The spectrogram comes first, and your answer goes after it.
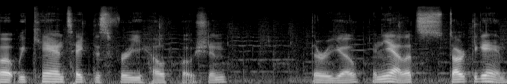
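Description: Music plays in the background as a man talks at a fairly slow pace. His pitch is fairly low and his intonation fairly even. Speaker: gaming YouTuber. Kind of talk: casual gameplay commentary.

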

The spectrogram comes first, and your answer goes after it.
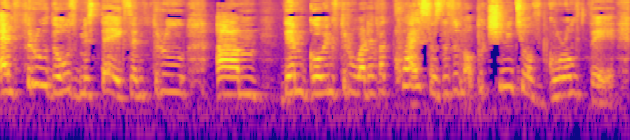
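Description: A high-pitched woman talks at a moderate pace with ordinary pitch variation. Her loudness swings widely. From South Africa, Mamelodi (Pretoria). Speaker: actress. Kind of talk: interview. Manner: halting. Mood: earnest, reflective. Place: studio.

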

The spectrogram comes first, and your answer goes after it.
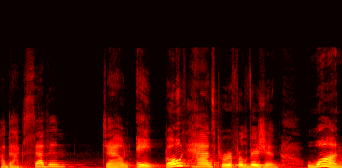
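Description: Against a quiet background, a woman talks with ordinary pitch variation. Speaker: movement class instructor. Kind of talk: exercise class instruction and counting. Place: studio. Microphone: lapel.

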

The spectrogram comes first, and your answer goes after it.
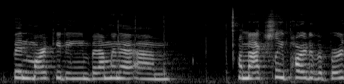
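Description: A woman speaks at a high pitch. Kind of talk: casual vlog chat. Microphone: phone near.

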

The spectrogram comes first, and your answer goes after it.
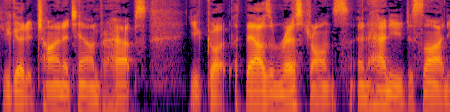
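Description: A man with a fairly low voice talks at a very fast pace with fairly even intonation against a quiet background. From Asia (Hong Kong, Malaysia) and Australia, moved around. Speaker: fish biologist and university lecturer. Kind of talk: radio interview. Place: studio.

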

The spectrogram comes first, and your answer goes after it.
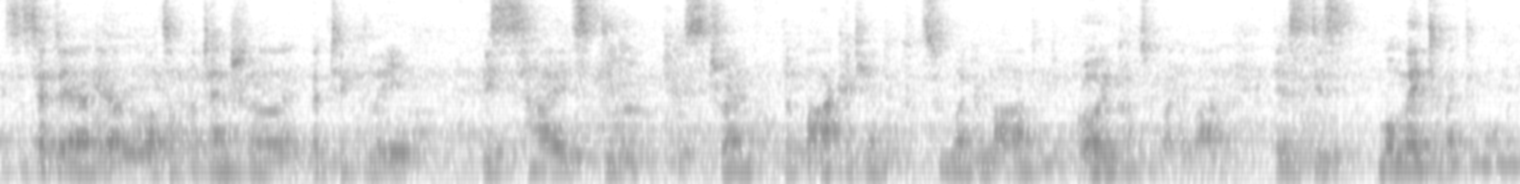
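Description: With a German accent, a man talks at a very fast pace against noticeable background noise. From Germany. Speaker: business chamber executive. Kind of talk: interview. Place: hall.

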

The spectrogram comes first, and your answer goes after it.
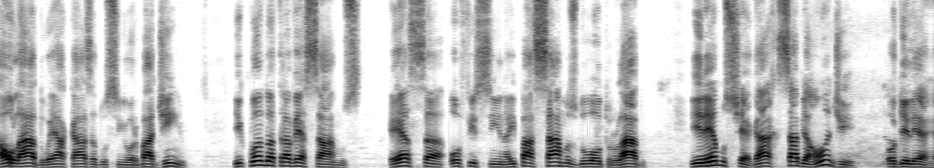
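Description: A man's fairly slow speech with lively intonation, in a dry sound with no echo and a quiet background. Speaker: travel video host interviewing locals. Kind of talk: casual on-location interview. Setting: outdoors. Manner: animated. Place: street. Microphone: handheld.

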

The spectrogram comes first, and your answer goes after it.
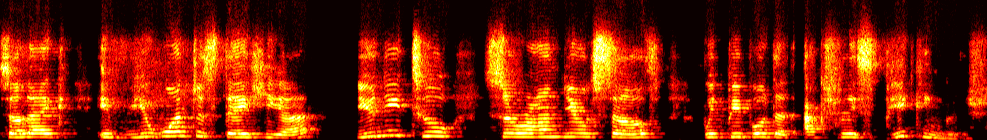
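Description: With a Colombian accent, the voice moves at a fairly slow pace with ordinary pitch variation and very even loudness, and audible room echo surrounds it. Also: woman, high pitch for a woman. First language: Spanish. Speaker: digital marketing entrepreneur. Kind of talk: casual interview. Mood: warm, relaxed storytelling. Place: home room. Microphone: video call.

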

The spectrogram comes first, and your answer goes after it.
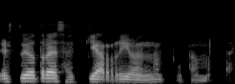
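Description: The speaker is a man. He talks at a moderate pace. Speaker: gaming youtuber. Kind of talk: gameplay commentary. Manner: animated.

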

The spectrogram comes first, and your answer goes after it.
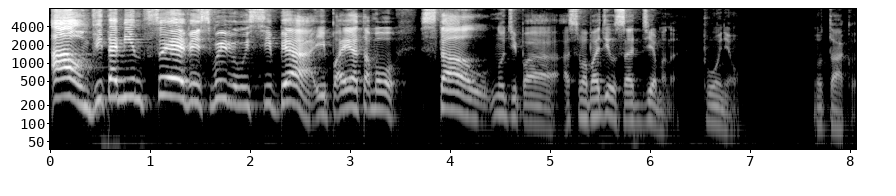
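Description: Against a quiet background, a man speaks at a fairly slow pace with long, frequent pauses, a bright, sharp tone, very wide pitch swings and big swings in loudness. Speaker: reaction video creator. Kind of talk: casual reaction commentary. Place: home room.

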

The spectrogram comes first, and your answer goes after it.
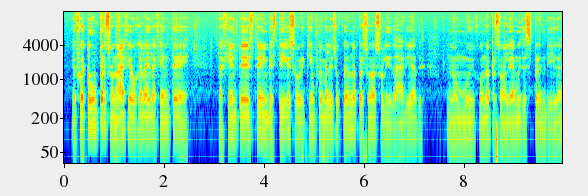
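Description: A man's fairly low, dark and mellow voice at a moderate pace, with ordinary pitch variation. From Mexico, Sinaloa (Badiraguato); Sinaloa, Mexico. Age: 50s. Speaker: political candidate; candidate. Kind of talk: radio interview. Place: studio. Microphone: studio mic.

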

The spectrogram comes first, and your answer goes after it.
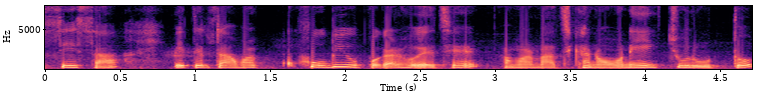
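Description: Ordinary pitch movement in a woman's dark, mellow voice of medium pitch. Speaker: vlogger, homemaker. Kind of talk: vlog voiceover.

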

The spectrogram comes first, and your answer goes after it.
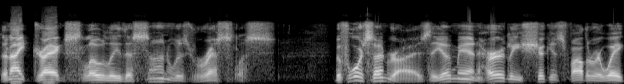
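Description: Here is an unforced reading voice. It carries the passage.

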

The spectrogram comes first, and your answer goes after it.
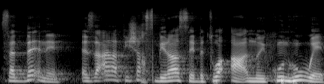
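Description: At a fairly quick clip, the speaker talks with ordinary pitch variation. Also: man. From Lebanon. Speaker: youth ambassador and sports advocate; podcast guest. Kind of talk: casual interview. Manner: code-switching with English. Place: studio. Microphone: studio mic.

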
